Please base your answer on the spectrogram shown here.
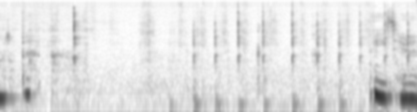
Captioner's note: scratching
